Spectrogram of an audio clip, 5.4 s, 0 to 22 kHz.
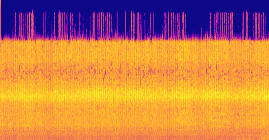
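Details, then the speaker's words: Mitsubishi L300 diesel, about 2011, engine not yet hot: rough idle with loud clatter about 2.5 beats a second and heavy hissing chuff; worn engine blow-by, owner to be told, still usable for now. "mesinnya sudah mulai ngobos jadi nanti kita laporan sama pemiliknya"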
